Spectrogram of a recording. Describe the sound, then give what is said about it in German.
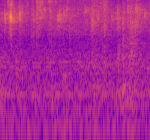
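Steady sizzling of rabbit loin frying in a pan with a mix of butter and oil, a dense, even crackle that holds throughout with no talk. “Und dann braten wir die Kaninchenrücken einfach einmal leicht an.”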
